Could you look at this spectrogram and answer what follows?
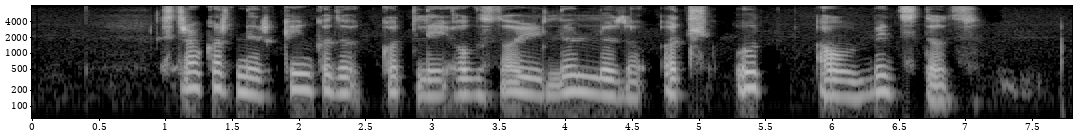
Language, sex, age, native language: Icelandic, female, 40-49, Filipino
